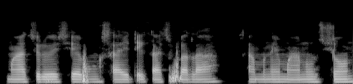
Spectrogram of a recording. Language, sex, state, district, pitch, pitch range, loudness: Bengali, male, West Bengal, Jhargram, 120 Hz, 115-120 Hz, -19 LUFS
